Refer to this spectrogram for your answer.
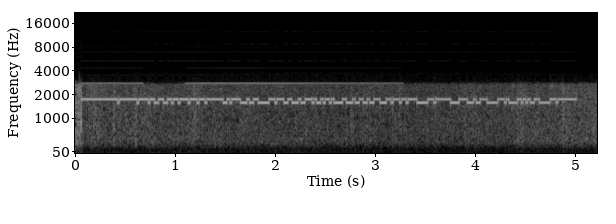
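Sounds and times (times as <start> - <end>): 
RTTY radioteletype signal: 0.0 - 5.1.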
